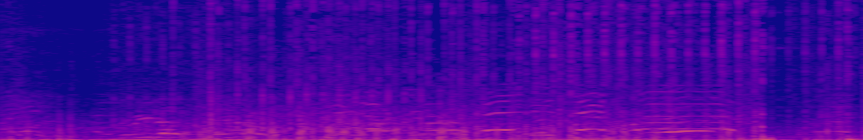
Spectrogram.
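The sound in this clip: Paintball guns firing during a paintball game: rapid, continuous popping shots in quick bursts, with voices talking and calling over the gunfire.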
